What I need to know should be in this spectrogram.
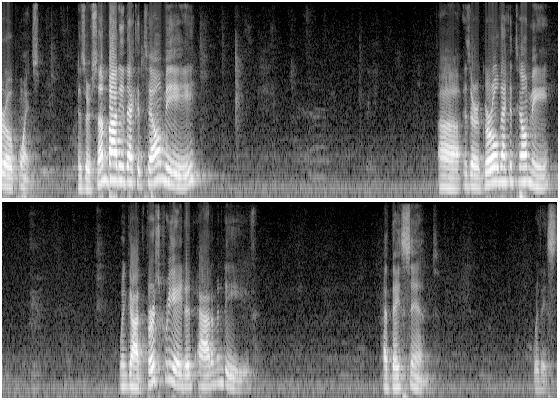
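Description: A man speaks to an audience through a microphone, in bursts with pauses.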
